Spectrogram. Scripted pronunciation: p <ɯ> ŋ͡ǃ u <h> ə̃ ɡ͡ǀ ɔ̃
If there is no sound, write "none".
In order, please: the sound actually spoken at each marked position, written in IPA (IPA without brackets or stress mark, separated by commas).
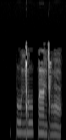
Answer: u, p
